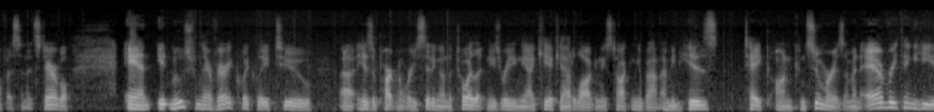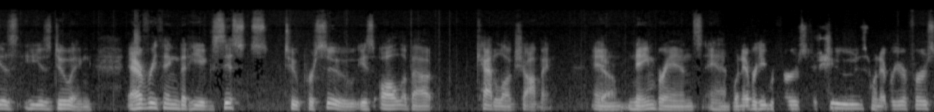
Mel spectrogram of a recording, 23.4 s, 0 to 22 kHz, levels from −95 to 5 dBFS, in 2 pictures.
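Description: Near the end, at 20.77–20.95, 21.28–22.21, 22.41–22.59 and 22.75–22.84 s, the speech dips by roughly 10–15 dB, which is likely speech suppressed in double talk by an echo canceller ducking the talker. Each dip shows as a sudden narrowing of the waveform.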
